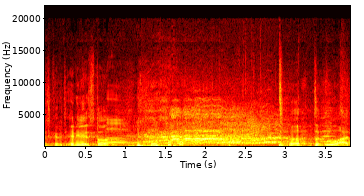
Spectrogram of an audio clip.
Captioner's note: crowd applauding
